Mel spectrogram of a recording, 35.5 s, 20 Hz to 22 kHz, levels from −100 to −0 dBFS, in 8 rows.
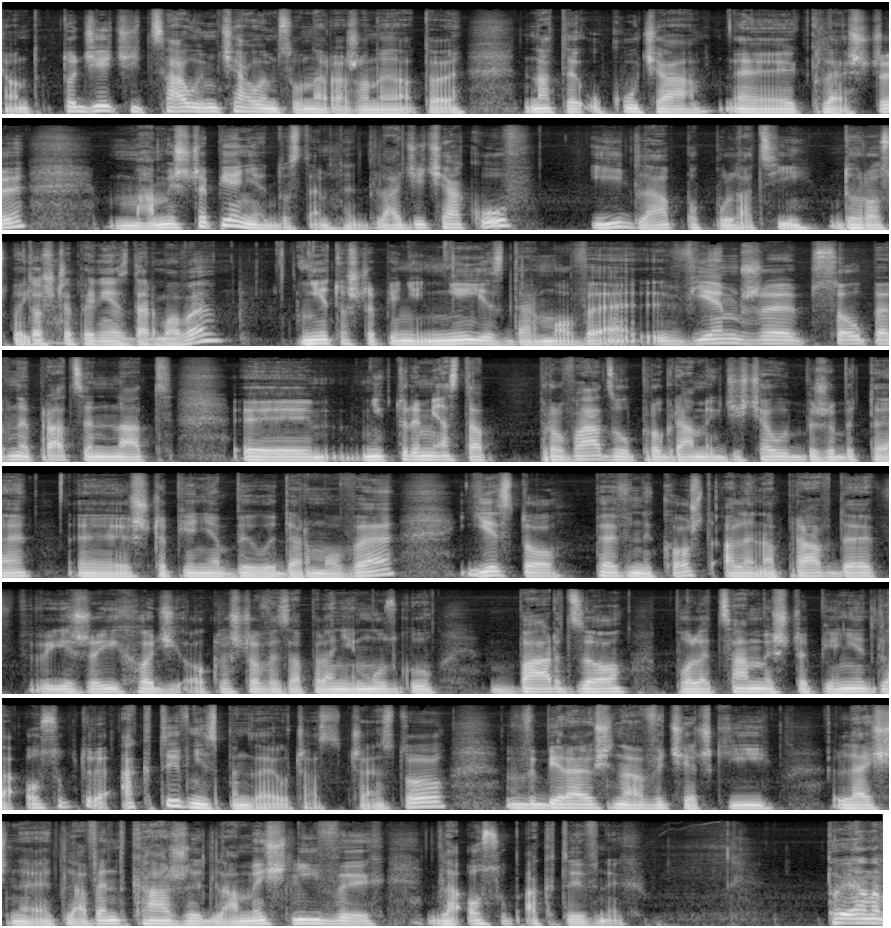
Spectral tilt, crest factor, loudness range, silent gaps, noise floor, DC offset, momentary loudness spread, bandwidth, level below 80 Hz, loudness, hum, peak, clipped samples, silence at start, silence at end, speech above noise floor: -5 dB/octave; 18 dB; 2 LU; none; -45 dBFS; under 0.1%; 7 LU; 17 kHz; -50 dBFS; -19 LUFS; none; 0 dBFS; under 0.1%; 0 s; 0 s; 27 dB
